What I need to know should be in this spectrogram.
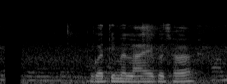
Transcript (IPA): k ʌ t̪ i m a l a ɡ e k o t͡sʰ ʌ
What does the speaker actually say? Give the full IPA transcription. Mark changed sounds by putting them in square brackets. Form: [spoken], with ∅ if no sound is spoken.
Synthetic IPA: [ɡ] ʌ t̪ i m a l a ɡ e k o t͡sʰ ʌ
